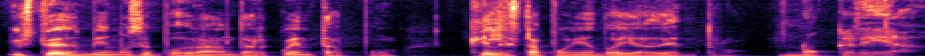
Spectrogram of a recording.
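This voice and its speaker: A man's voice: low voice, moderate pace, warm tone, slightly rough. A middle-aged man preaching a sermon, emphatic and repetitive, speaking straight to his listeners. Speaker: pastor.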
